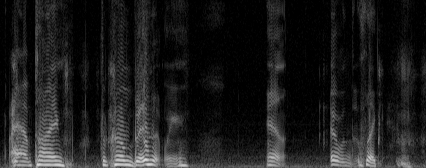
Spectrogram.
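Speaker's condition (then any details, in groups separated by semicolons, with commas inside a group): Cerebral palsy; present from birth, premature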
